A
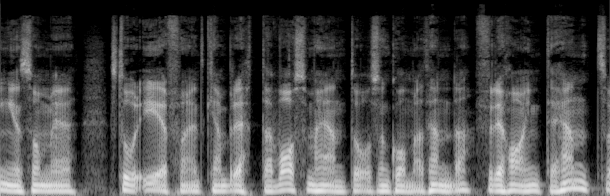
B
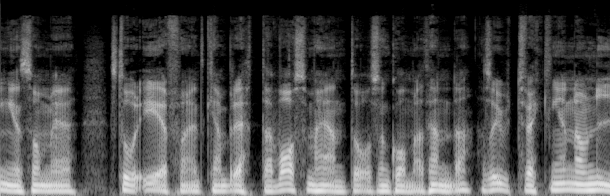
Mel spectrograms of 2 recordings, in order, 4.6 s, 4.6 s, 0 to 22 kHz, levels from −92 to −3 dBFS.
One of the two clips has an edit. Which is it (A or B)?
B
